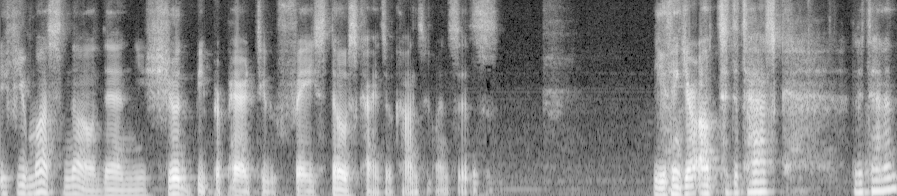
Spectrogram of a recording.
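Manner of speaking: scheming, in-on-a-secret, conspiratorial tone. A game narrator voices a woman addressing the lieutenant: conspiratorial tone. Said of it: "this like conspiratorial tone in her voice".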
